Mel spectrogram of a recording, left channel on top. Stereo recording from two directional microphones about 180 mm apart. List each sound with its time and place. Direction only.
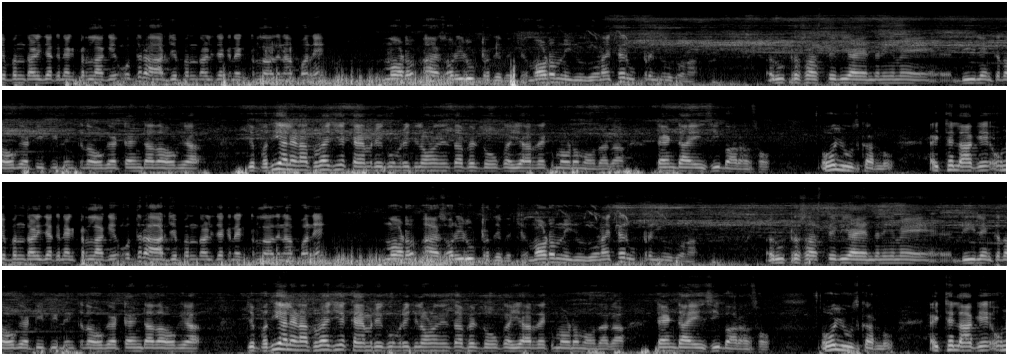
0.0 s a man's voice: 5° right (ahead or behind)
7.6 s speech: 45° right (ahead or behind)
7.9 s a man's voice: 5° right (ahead or behind)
